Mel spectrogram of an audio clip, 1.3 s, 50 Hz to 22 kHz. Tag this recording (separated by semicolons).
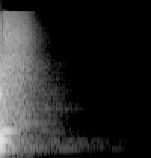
1-shot; drum; multisample; snare; velocity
